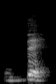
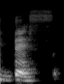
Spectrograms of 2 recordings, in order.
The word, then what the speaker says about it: dès: Finally, in des, the S is always silent. If you pronounce it, it becomes the name of the Swiss singer for children, Henri Dess.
